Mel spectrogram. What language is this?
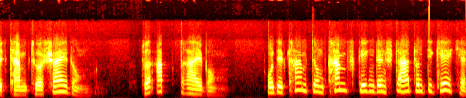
German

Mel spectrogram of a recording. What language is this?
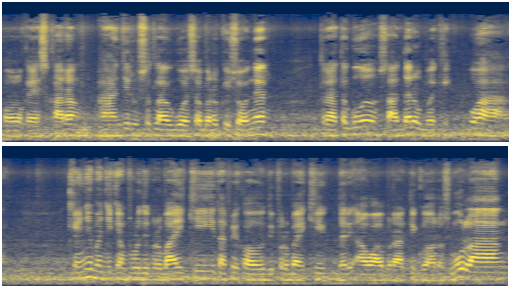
Indonesian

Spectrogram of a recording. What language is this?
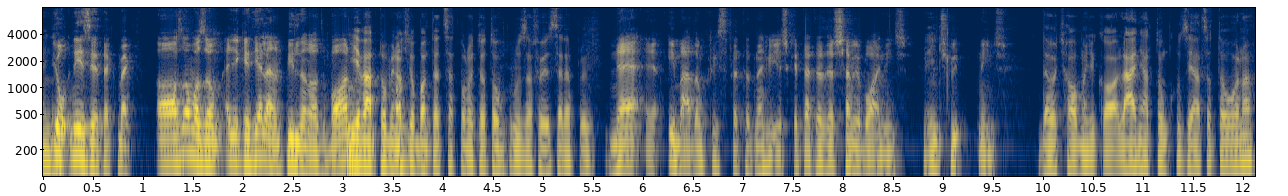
Hungarian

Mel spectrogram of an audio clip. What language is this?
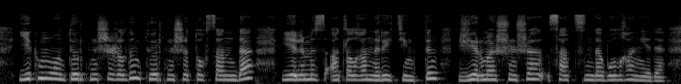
Kazakh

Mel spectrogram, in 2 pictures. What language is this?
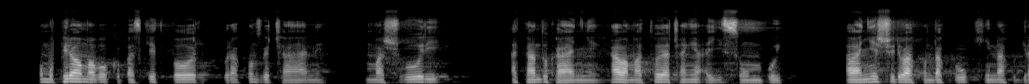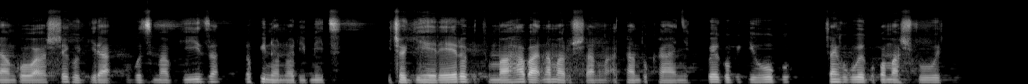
Rundi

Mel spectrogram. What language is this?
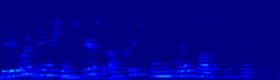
Russian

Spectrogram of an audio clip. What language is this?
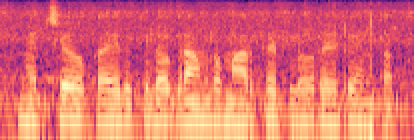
Telugu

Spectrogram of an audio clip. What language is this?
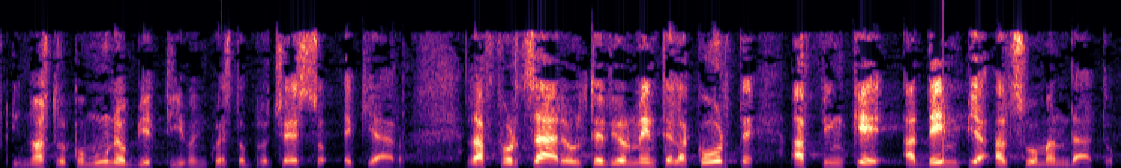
Italian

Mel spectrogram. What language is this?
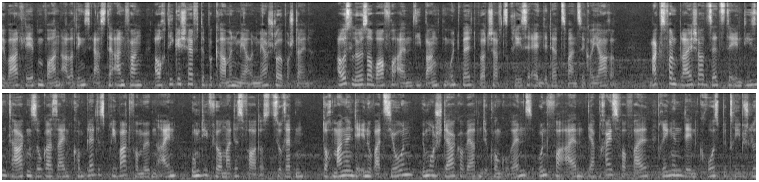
German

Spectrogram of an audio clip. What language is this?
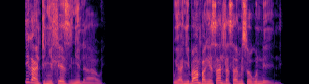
North Ndebele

